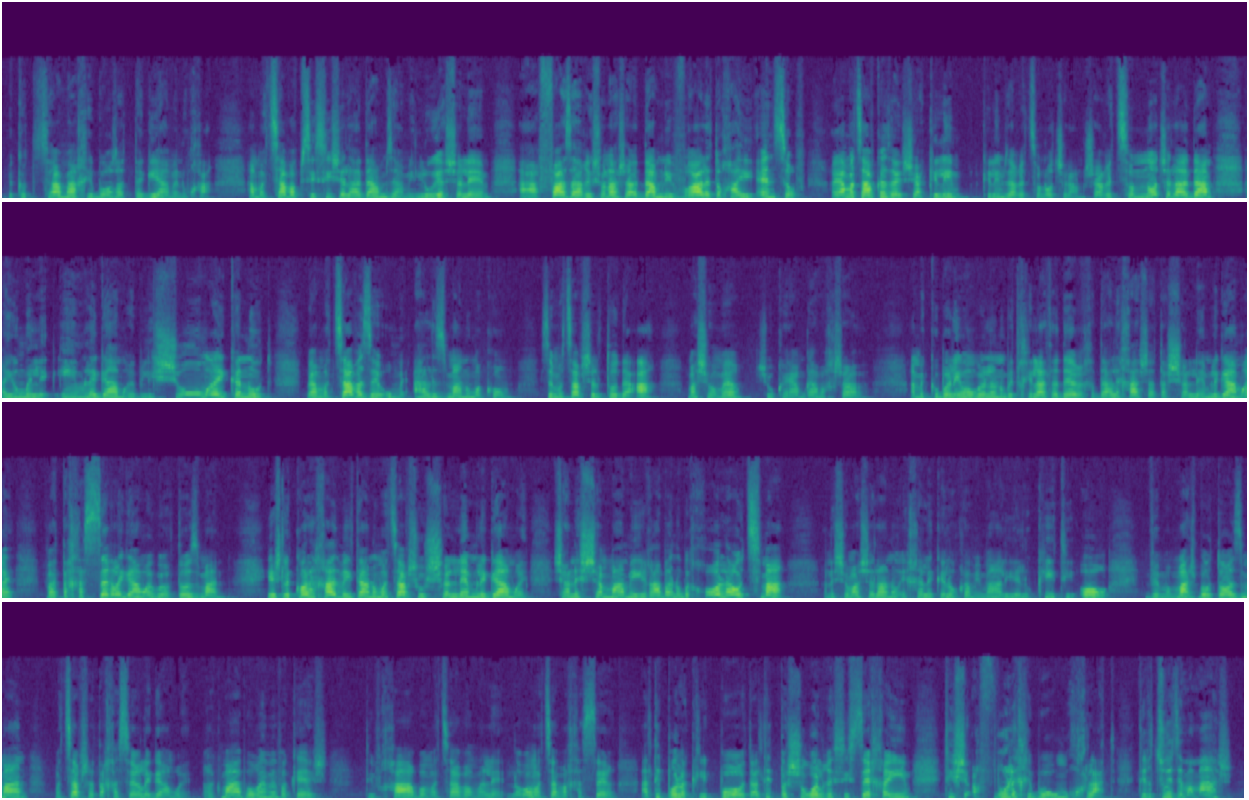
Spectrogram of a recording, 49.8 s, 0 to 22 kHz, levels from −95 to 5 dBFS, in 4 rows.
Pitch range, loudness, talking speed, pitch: 185-255 Hz, -27 LUFS, 145 wpm, 215 Hz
